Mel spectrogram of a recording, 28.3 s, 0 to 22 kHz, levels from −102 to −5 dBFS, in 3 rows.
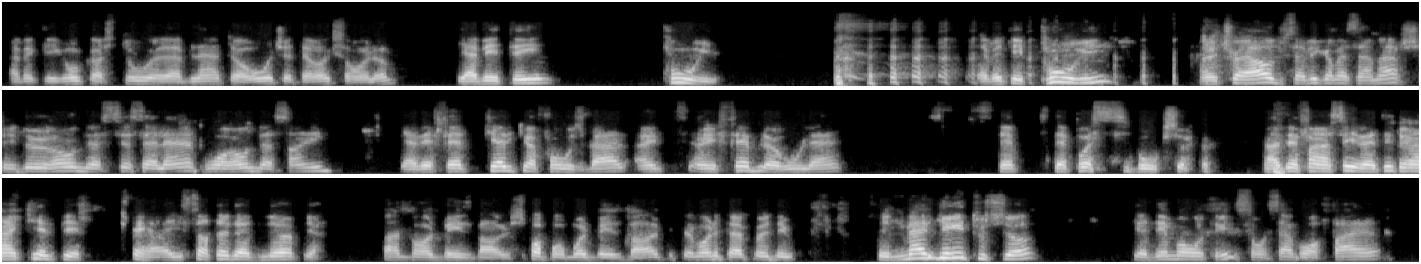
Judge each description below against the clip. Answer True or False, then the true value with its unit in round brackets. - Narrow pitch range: False (3.6 semitones)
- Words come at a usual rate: True (200 wpm)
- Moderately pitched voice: True (155 Hz)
